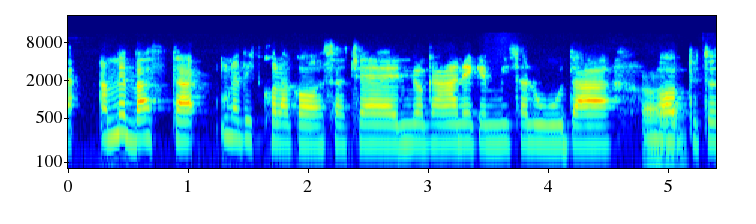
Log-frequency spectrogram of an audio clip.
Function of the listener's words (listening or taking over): listening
